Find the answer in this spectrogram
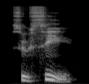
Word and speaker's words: Souci: Souci. Pronounced Sue as if taking someone to court, with an accent on the C.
